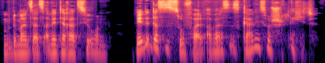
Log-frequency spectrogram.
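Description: A man co-hosting a podcast, giving chatty, reflective commentary on a TV episode with quick asides. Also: a little high, vocal fry, dark tone, breathy edge. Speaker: podcast co-host. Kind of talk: casual chat.

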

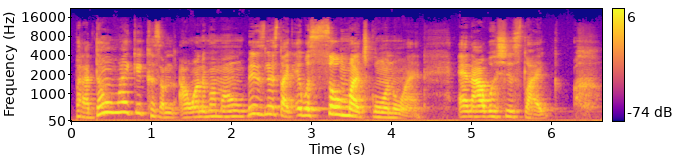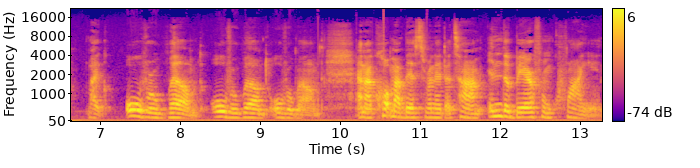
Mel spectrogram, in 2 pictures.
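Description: A woman in her thirties speaks candidly in a casual interview, her voice sitting a little low. She tells her story in a loose, conversational way and slips into the voices of other people as she recalls them. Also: moderate pace. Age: 30s. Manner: candid, animated, acts out quoted voices. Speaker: guest.

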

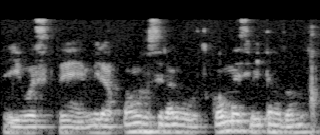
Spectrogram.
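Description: A man's voice: mid-range voice, fast talker. Slangy Mexican man, distant and muffled. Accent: Mexican Spanish. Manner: slangy, profane, animated storyteller. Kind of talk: casual chat, storytelling.

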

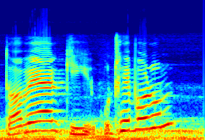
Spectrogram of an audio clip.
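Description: Hoarse curt stranger man, read by a woman, broken voice, dull noisy recording. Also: sits high, big pitch swings, takes it slowly, exaggerated voice.

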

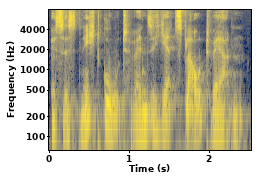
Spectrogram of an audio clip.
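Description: A woman reading a German story voices a curt, guarded young male photographer in a lowered voice. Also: lively intonation, unhurried, gravelly, a little mellow, husky, full character voice.

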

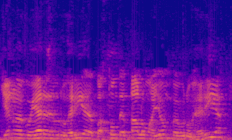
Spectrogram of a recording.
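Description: A man preaching, his high voice swinging from quiet storytelling to shouted exclamations. He sounds far from the microphone in a reverberant hall, with steady noise behind him. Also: quick pace, over music. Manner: fervent, rising to shouts, teasing asides. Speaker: pastor. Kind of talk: sermon. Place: large hall, voice heard from a distance. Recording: echoey hall, distant mic, background noise.

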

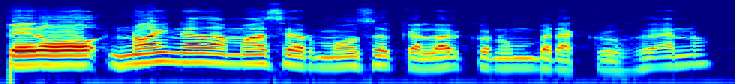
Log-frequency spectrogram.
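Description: A man's voice: a little high, animated, brisk, clear, resonant tone, no echo, studio quality. A man from León, Guanajuato, with a Bajío Mexican accent, hosting a casual radio chat, slangy and joking, swearing freely. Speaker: radio host.

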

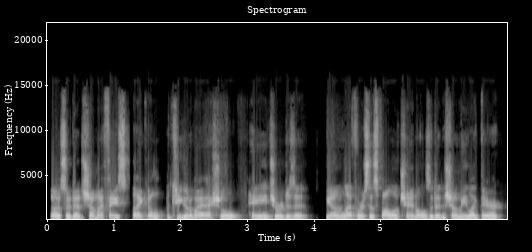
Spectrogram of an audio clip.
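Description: A man's voice: mid-range voice, fairly even intonation, fairly quick. A man hosting a casual gaming stream show, rambling with many fillers and restarts. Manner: rambling, filler-heavy, self-correcting. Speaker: host. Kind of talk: casual gaming podcast chat.

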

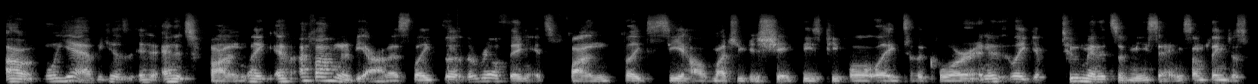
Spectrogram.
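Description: A man's voice: sits low, lively intonation, moderate pace, hardly any pauses, slightly rough. A man, a sports radio caller chatting as a guest, ranting and restarting his sentences. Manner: ranting, repeats words, restarts often. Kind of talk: casual chat.

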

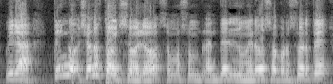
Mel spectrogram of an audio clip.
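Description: An Argentine man with a Rioplatense accent hosts a radio interview. His voice is high and bright, and his speech swings lively up and down as he chats eagerly and keeps agreeing with his guest. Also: brisk. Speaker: radio host.

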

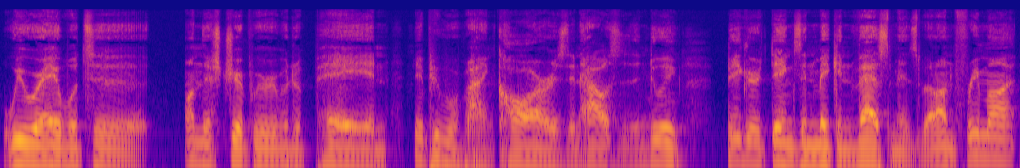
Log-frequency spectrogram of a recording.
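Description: Young man, twenties, slangy animated storyteller, mid-pitched voice, dry close sound. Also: brisk, no echo. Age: 20s. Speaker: podcast guest, street performer. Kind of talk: casual conversation.

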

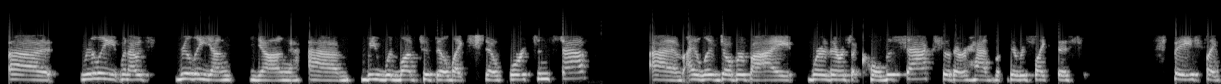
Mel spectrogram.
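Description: Giggling and chuckling through her casual chat, an actress from Massachusetts in the United States is a young interview guest. She speaks at normal speed in a slightly high voice with fairly even intonation, and the close recording is dry, dull and a little lo-fi.

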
